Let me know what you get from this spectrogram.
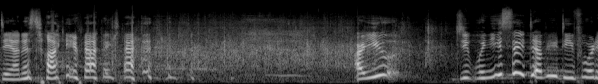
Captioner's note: audience applauds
